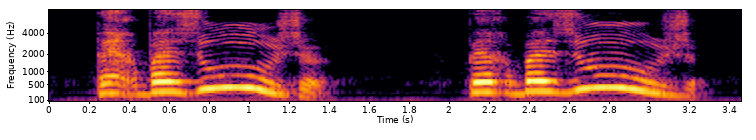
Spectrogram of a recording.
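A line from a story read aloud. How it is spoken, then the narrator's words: Raised-voice shout. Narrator (French): cria Gervaise en haussant la voix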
